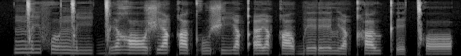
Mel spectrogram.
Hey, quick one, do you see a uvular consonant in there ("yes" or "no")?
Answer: yes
